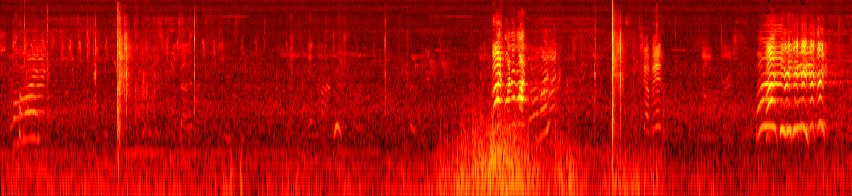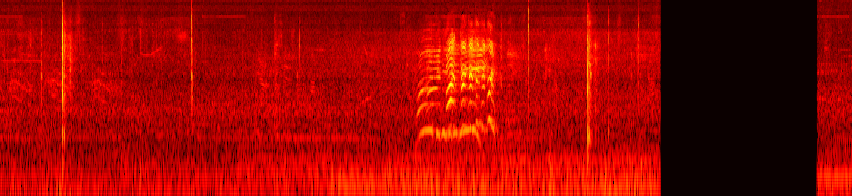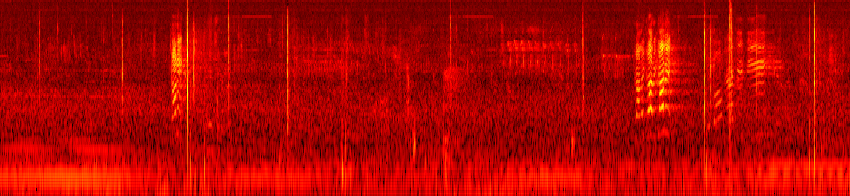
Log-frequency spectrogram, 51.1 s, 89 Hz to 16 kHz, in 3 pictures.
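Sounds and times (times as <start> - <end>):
low outdoor rumble: 0.0 - 30.2, 33.4 - 51.0
softball smacking into leather glove: 2.3 - 2.6, 12.2 - 12.5, 18.2 - 18.6, 28.8 - 29.0.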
